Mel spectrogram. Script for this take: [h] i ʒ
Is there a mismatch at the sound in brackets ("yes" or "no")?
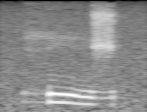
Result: no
